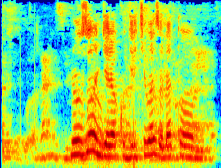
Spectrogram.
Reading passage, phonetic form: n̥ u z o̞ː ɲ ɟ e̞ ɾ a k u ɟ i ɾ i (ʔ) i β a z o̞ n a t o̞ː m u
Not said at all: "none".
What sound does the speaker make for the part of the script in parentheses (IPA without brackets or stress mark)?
c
